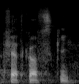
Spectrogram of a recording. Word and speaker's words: Kwiatkowski: Oui, bonjour, je m'appelle Michal Kwiatkowski.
